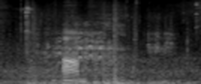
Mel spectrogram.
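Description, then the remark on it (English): A horse gives a short, shrill whinny near the start, with a few hoof clops sounding faintly against a steady background murmur that fills the rest of the moment. “How do I get off the horse again?”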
